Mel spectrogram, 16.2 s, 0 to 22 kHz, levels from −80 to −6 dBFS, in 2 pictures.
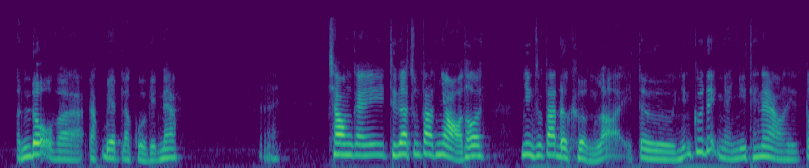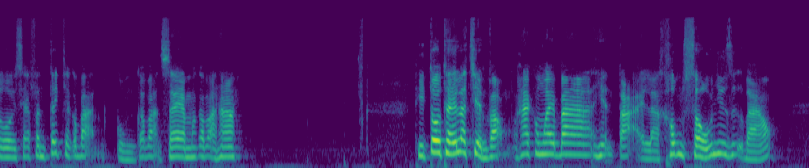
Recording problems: garbled, watery; slightly; nothing above 14.5 kHz

